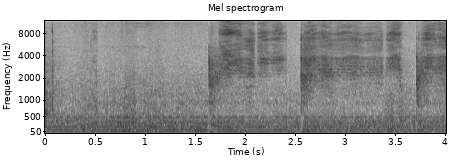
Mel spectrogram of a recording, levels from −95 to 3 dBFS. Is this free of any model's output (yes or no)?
yes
